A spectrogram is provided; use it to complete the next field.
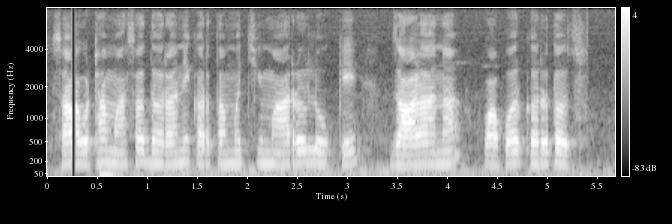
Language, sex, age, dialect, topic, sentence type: Marathi, male, 25-30, Northern Konkan, agriculture, statement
